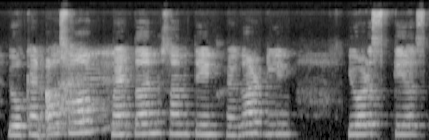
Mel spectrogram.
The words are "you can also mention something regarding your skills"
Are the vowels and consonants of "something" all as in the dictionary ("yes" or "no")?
no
